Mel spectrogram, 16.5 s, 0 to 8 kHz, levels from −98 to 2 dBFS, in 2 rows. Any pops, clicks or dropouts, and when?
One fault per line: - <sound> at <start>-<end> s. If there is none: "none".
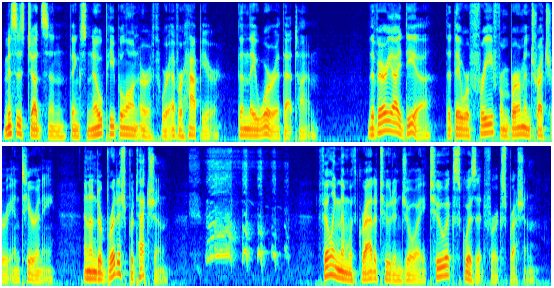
- laugh at 11.1-12.6 s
